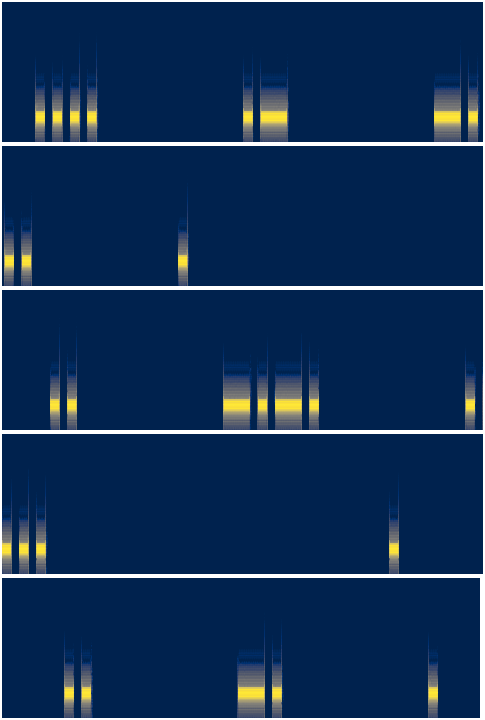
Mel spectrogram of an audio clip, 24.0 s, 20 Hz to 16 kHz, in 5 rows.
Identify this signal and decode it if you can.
Morse code, heard as a keyed tone, about 14 wpm, spaced as for 5 wpm, 680 Hz. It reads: HABE ICH EINE
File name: Morsekurs / Witze / Witz 27. April 2021, 25 F70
